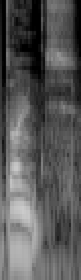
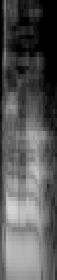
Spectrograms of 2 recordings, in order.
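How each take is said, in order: First: It is said as one shortened word. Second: It is said as two separate full words.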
